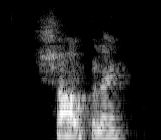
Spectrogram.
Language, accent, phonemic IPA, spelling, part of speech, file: French, Canada, /ʃɑ̃.plɛ̃/, Champlain, proper noun, LL-Q150 (fra)-Champlain.wav
- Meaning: 1. a habitational surname, Champlain 2. Champlain; Samuel de Champlain, French geographer and explorer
